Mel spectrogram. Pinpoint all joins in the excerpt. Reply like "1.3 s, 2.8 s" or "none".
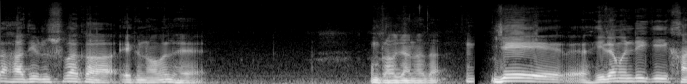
4.6 s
